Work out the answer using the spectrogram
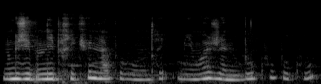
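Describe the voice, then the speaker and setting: A woman vlogger chatting casually to camera, excitable and gushing, with lots of fillers. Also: fairly high pitch, normal speed. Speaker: vlogger showing Christmas presents. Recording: noisy background hiss.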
